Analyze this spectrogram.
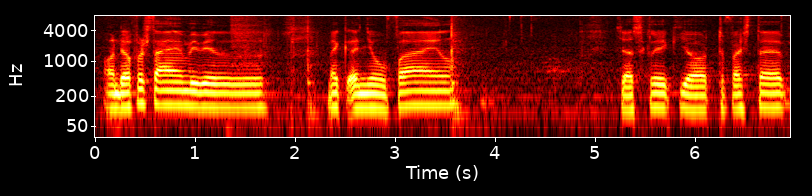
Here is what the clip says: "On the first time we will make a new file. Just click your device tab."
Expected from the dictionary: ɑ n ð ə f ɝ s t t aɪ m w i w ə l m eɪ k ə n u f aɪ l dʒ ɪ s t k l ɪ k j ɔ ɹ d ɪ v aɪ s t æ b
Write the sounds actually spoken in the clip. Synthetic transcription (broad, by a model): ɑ n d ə f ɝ s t t aɪ m w i w ə l m eɪ k ə n u f aɪ l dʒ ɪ s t k l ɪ k j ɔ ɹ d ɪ f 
